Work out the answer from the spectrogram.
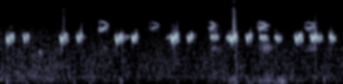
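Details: Female quail (batair) calling: short, sharp chirped notes repeated in quick irregular bursts, with thinner, higher slurred notes mixed in between and silence in the gaps.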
